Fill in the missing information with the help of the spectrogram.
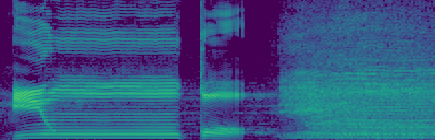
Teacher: উপরে তালুর সাথে পুরোপুরি লেগে আছে [প্রশংসা] ইনক ইন ক ইনক মাখরাজ জিহবার গোড়া উপরের তালুর সাথে পুরোপুরি লেগে যাবে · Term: কফের গুন্না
